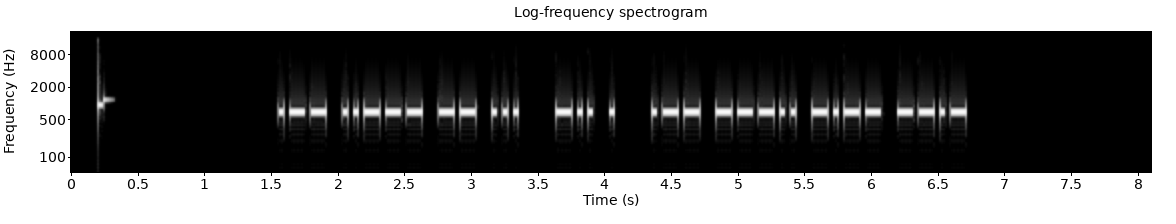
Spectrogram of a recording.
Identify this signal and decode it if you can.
Morse code, heard as a keyed tone, about 32 wpm, 700 Hz. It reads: W2MS DE W8YQ
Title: USA Callsign DE Callsign - 4 Characters - 30wpm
